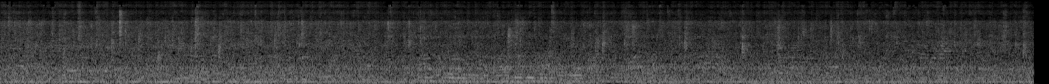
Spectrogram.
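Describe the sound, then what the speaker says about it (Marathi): Light rain falls behind a hotel room, a steady soft hiss of drops spread evenly throughout with faint voices in the background. "थोडा थोडा पाऊस पण आहे"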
